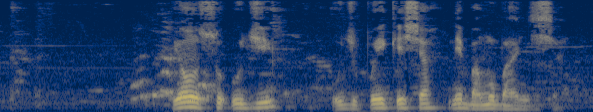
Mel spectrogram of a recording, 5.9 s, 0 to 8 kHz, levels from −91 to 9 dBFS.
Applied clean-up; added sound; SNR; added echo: none; none; none; none.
